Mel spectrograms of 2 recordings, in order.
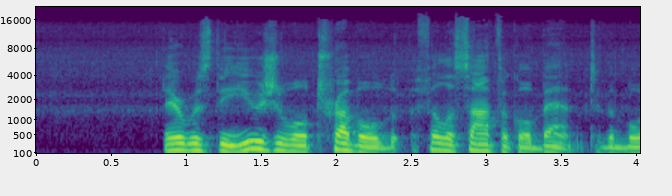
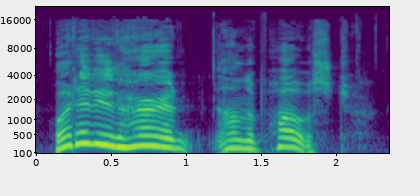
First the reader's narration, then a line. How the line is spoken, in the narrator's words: asked Pam, chewing and slurring her words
